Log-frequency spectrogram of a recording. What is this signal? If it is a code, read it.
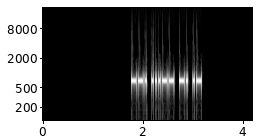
Morse code, heard as a keyed tone, about 34 wpm, 700 Hz. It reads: G3NA
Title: DXCC-100 Call Signs - 4 Characters - Repeated 2x - 35wpm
